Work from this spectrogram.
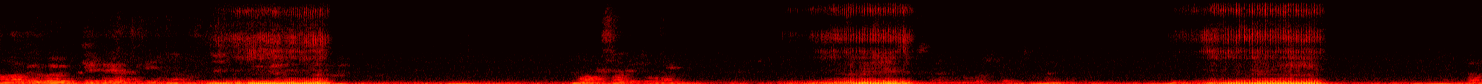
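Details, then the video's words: Sleeping Beagle snoring: three long, rasping, low breaths roughly six seconds apart, each swelling loud then fading, with people talking quietly in the gaps between them. "Бигль спит) и храпит))"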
